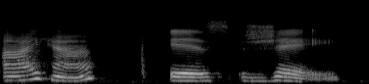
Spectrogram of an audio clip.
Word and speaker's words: j'ai: Okay, so for first person singular, to say I have is j'ai. J apostrophe AI. J'ai. J'ai. It's just like a blue jay bird almost, except for the J is a little softer.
